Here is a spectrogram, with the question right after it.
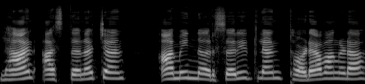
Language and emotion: Goan Konkani, neutral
